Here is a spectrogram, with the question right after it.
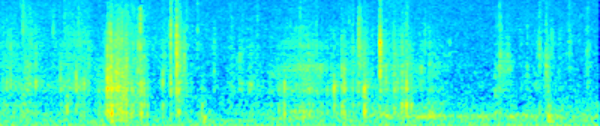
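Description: Fingers squeeze a soft, full plastic bag of white polyester fake-snow fiber stuffing, crinkling its thin plastic film. Quiet, bright crackles and rustles come in short bursts, with a few louder crinkles standing out over a soft, steady hiss.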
